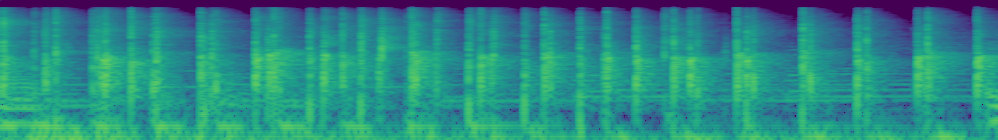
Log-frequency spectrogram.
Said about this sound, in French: Eh bah écoutez, j'ai envie de qu'on s'applaudisse tous une dernière fois.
